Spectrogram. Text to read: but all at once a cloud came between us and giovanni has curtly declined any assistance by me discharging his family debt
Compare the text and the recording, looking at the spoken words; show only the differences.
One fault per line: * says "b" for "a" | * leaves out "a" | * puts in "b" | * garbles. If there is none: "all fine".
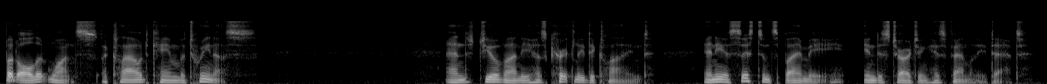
* puts in "in"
